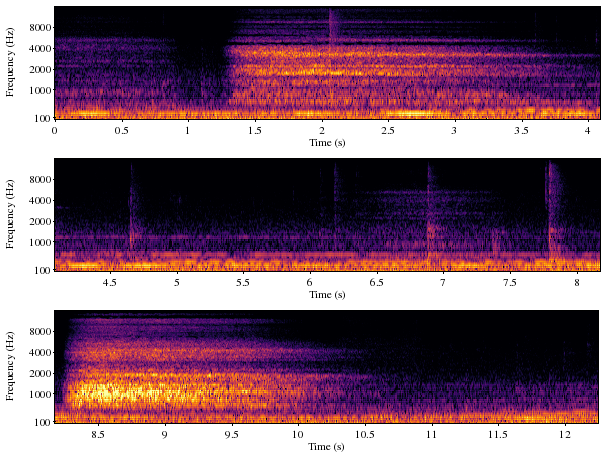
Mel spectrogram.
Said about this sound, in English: Take a few deep inhalations and exhalations, really exaggerating as you lift the lungs.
